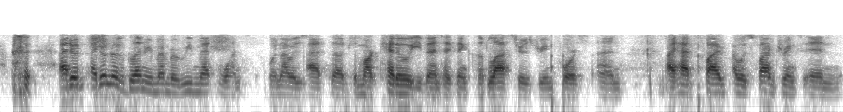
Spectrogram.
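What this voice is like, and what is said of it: Speaks with a noticeable accent. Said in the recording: “having another person with an accent, so I appreciate your accent. ... Everyone, this is an accent.”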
